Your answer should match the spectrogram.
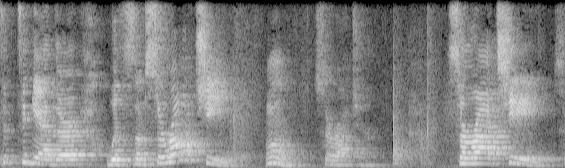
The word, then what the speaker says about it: Sriracha: Sriracha. Sriracha. It's pronounced sriracha.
